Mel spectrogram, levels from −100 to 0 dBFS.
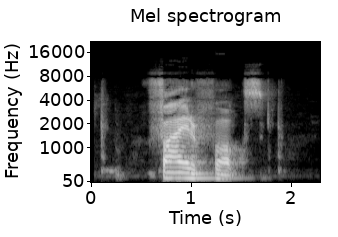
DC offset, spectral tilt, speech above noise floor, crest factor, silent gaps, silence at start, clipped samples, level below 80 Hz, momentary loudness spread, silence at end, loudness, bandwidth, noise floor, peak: under 0.1%; -4 dB/octave; 29 dB; 18 dB; none; 0.1 s; under 0.1%; -64 dBFS; 13 LU; 0.6 s; -17 LUFS; 9.4 kHz; -46 dBFS; -2 dBFS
